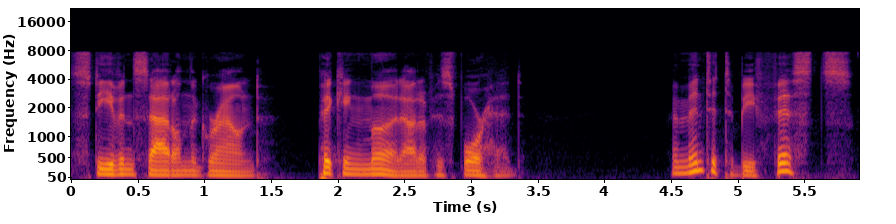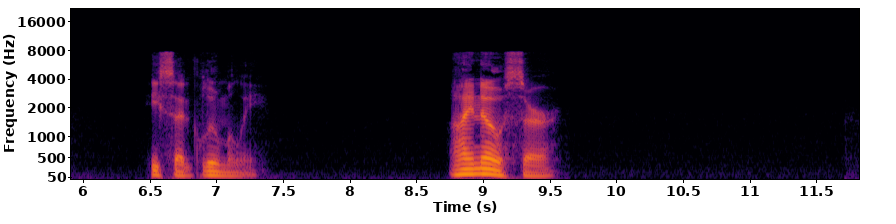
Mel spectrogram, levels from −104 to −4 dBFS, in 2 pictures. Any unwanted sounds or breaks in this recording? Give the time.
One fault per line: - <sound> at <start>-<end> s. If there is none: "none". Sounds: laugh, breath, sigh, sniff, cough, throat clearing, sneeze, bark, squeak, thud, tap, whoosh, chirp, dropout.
none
